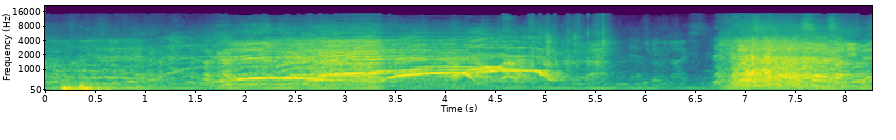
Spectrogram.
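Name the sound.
audience cheering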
